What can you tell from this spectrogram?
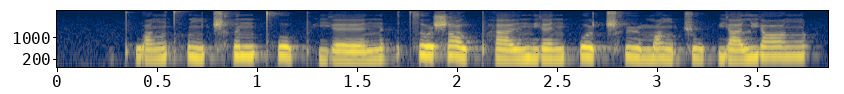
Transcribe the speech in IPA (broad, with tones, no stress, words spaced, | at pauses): pʰwɑ˧˥ŋt̪ʰɤ˧ŋʈ͡ʂʰə˥nt̪ʰo˥˩ʊ̯ pʰjɛ˨˩˦n | t͡sɤ˥˧ʂɑ˥˩ʊ̯ pʰa˧˥ɪ̯n̪jɛ˧˥n pɤ˥ ʈ͡ʂʰɻ̩˥˧mɑ˥˩ŋ ʈ͡ʂu˧˥pjä˧˥ ljɑ˥ŋ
